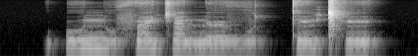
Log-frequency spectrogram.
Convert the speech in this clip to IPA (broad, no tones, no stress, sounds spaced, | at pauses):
ʔ u ɲ u f æ̃ c æ̃ n ø v u tː ẽ ǀʰ ẽ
